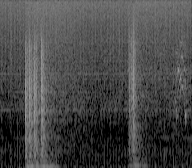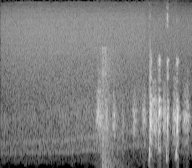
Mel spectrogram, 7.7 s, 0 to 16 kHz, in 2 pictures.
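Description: A rooster clucking in the King's Quest 3 video game: a few quick, clear clucks near the end over a steady buzzing hum, after some faint scattered clicks.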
